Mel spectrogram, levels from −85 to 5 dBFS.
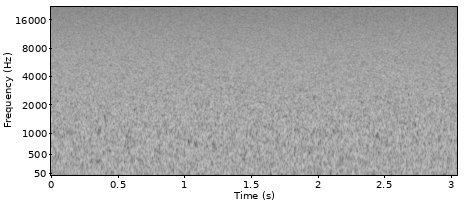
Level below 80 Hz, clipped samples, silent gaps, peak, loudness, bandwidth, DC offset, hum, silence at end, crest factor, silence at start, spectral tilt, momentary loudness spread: -28 dBFS; 9%; none; 0 dBFS; -4 LUFS; over 20 kHz; under 0.1%; none; 0 s; 6 dB; 0 s; -0.5 dB/octave; 0 LU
